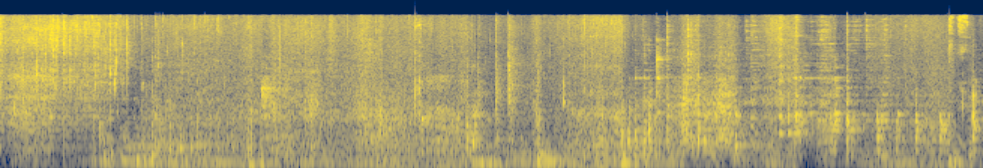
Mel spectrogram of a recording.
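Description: Kitchen tap running into the sink while hands are washed under it after handling raw chicken, with scattered light knocks.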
